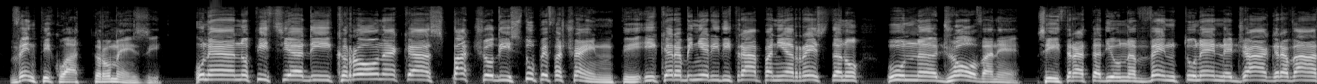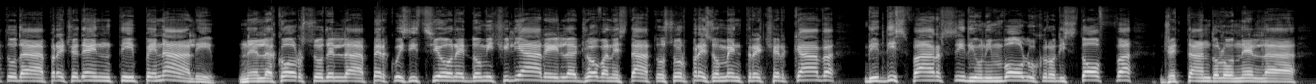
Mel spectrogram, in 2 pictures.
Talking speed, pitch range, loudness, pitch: 105 wpm, 155-200 Hz, -13 LUFS, 180 Hz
